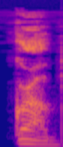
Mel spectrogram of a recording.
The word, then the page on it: grub: Australian English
